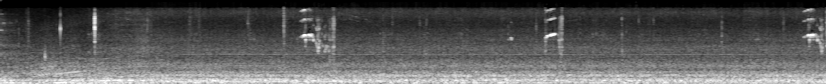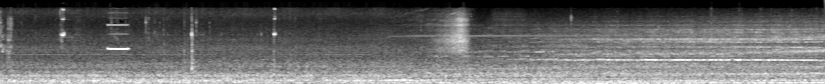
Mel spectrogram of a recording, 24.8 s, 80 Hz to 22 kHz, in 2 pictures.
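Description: An aircraft engine spools up in Microsoft Flight Simulator 2024, a steady loud drone with low rumble that holds throughout, plus a few faint clicks and a rising whine near the end.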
